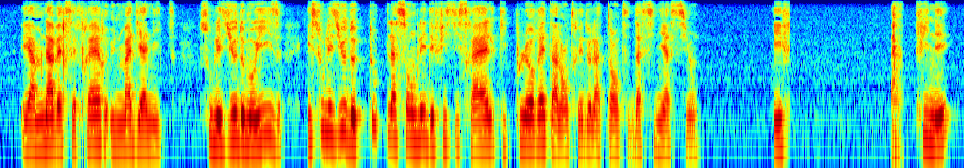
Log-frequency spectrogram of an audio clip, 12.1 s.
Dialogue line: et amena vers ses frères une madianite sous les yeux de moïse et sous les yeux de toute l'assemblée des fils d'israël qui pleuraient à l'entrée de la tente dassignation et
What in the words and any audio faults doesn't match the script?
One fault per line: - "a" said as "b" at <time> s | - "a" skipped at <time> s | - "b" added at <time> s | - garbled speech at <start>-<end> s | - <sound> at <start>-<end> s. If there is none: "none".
- cough at 11.1-11.3 s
